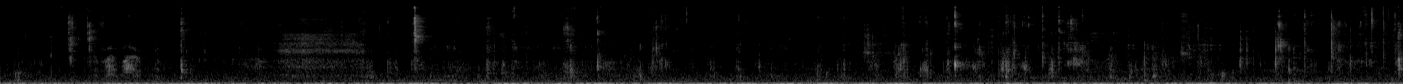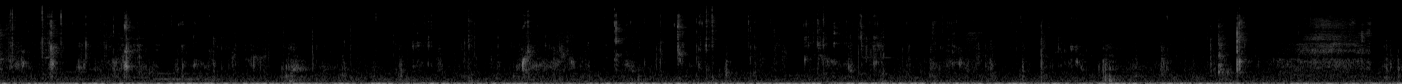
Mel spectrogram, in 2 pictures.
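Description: Close-miked chewing and biting of forkfuls of baked macaroni and cheese: a steady run of short clicks and mouth sounds with no pauses.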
